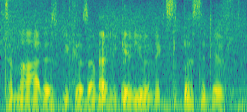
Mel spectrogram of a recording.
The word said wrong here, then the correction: expletive: No, expletive.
